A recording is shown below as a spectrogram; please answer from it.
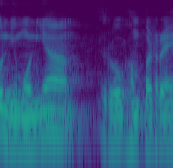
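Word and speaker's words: pneumonia: याद रखेंगे निमोनिया की स्पेलिंग पी से स्टार्ट होती है, और लेकिन इसको हम रीड निमोनिया ही करते हैं क्योंकि इसमें पी साइलेंट होता है। याद रखेंगे, नहीं कई बच्चे कहेंगे पी आ रहा है इसमें, तो पनमोनिया क्यों नहीं पढ़ते हैं।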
